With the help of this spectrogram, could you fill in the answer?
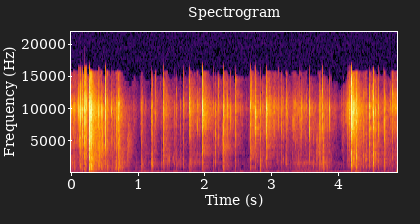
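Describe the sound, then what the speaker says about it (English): Close, crisp crinkling and rustling as a Dell XPS 13 (2021) laptop is unwrapped from its packaging, with scattered sharp plastic snaps and tears and no talk. "let's go ahead and get it unboxed, or unraveled, I should say, or unwrapped"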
